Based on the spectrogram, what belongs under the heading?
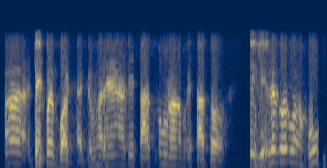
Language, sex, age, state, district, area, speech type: Goan Konkani, male, 30-45, Goa, Murmgao, rural, conversation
